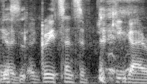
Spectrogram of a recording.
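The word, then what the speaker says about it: 生きがい: Ikigai, yeah.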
